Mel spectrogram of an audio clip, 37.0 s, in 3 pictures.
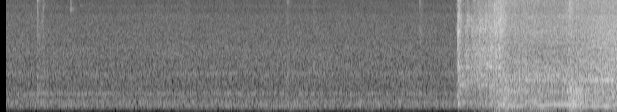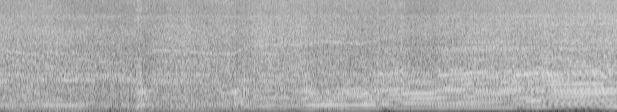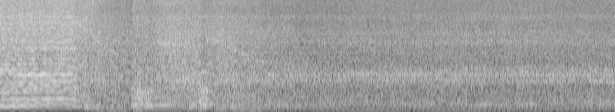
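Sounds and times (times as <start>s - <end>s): engine revving and idling: 9.4s - 36.9s.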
